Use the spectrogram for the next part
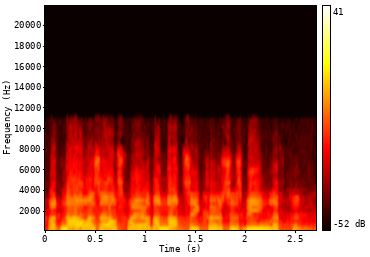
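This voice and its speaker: A man narrates a wartime 1940s newsreel in a fairly high voice, with prominent music behind him. His delivery is formal and declamatory, every sentence read from a script as a proclamation. The sound is that of a period film soundtrack. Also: fairly quick, fairly bright tone.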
